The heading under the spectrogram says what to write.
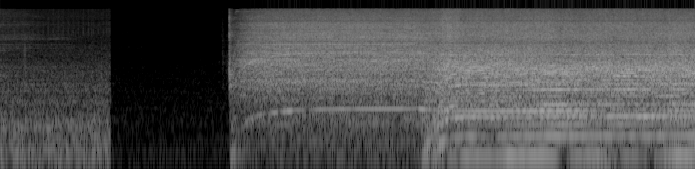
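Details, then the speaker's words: Hoover vacuum run in the room after its beater bar belt was replaced; the old belt had been dimpled when carpet jammed the bar. Motor spins up into a steady, even hum with the brush turning smoothly. Normal running. "We're going to run it here in the room, make sure everything's cool, and we'll close with that."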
